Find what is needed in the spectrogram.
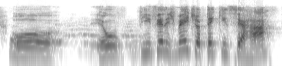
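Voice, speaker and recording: A man speaks at a fairly slow pace. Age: 60s. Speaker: life coach and talk show host. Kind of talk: panel discussion.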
